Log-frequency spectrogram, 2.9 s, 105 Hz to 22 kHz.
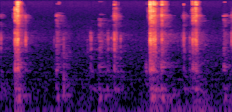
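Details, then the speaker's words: Austin Healey turn signal magnetic relays bench-tested on a battery instead of a charger. Two crisp clicks about 1.5 seconds apart with no buzz between them; each relay pulls down cleanly and works normally. "So let's try it with a battery. So we're going to ground one side and then give it some power. No buzzing, just pulls down and stops, like it"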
